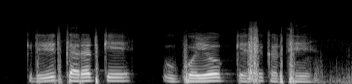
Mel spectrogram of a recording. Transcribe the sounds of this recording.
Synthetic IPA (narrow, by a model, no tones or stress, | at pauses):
kɾeɖɪʈkaːɾəʈke | ʊpəjoːɡ̚kɛːsekɐɾt̪ʰeː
